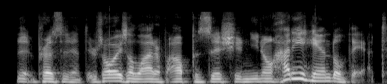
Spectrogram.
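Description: A medium-pitched man's voice with an American accent. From US Midwest, St. Louis area. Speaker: author and retired entrepreneur. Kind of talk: casual interview. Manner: hesitant, many fillers.

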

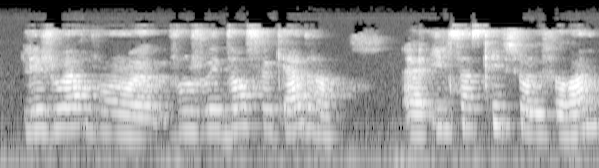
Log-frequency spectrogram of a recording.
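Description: Over noticeable background noise and audible room echo, a woman talks at a fairly slow pace with fairly even intonation. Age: 30s. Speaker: forum role-play game player and administrator. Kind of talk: casual interview. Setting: remote recording. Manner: halting, many repetitions.

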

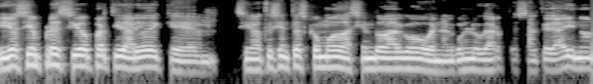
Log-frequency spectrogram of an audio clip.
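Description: A man with an ordinary speaking voice talks at a fairly quick pace and medium pitch, in a dry, close sound with no echo. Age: 20s. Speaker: singer-songwriter. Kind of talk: interview.

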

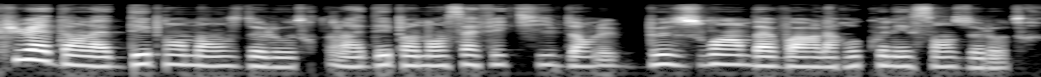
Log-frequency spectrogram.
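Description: Speaking at a fairly quick pace with hardly any pauses, a woman uses a fairly low pitch and fairly even intonation. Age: 20s. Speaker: podcast host. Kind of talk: personal confessional monologue. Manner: hesitant, many fillers and repetitions.

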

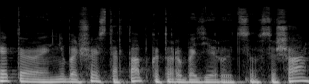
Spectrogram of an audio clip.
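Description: Somewhat breathy and dark, mellow in tone, a man talks at a moderate pace, his fairly low pitch showing ordinary variation. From Kazakhstan, Astana. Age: 30s. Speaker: software developer. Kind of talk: personal account monologue.

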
